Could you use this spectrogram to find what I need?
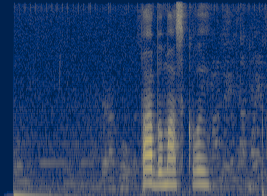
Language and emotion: Russian, neutral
